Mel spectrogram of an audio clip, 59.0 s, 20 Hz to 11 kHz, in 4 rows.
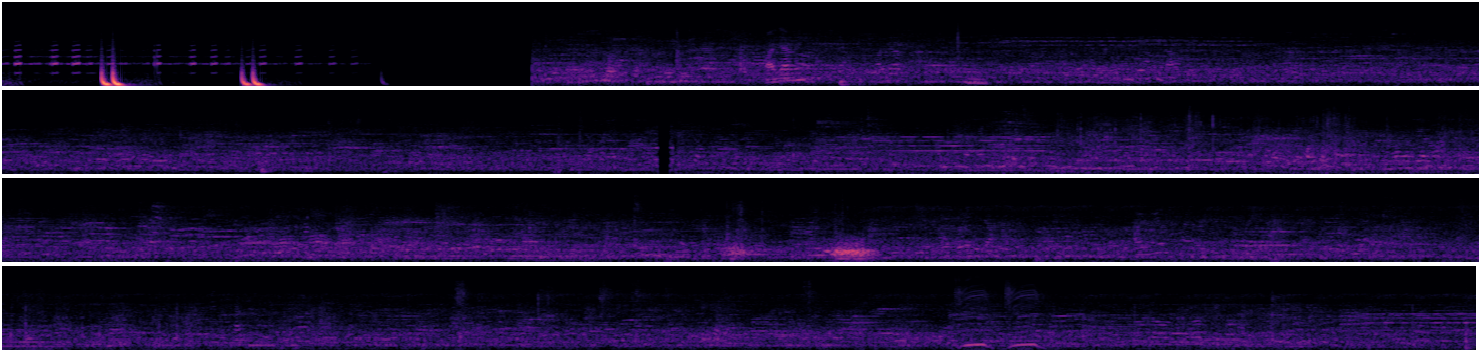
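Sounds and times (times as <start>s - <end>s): background music: 0.0s - 3.8s
background chatter: 5.3s - 59.0s
indistinct voices: 29.2s - 39.4s.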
